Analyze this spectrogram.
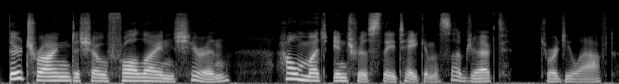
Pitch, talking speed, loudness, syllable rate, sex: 160 Hz, 155 wpm, -18 LUFS, 4.6 syllables/s, female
